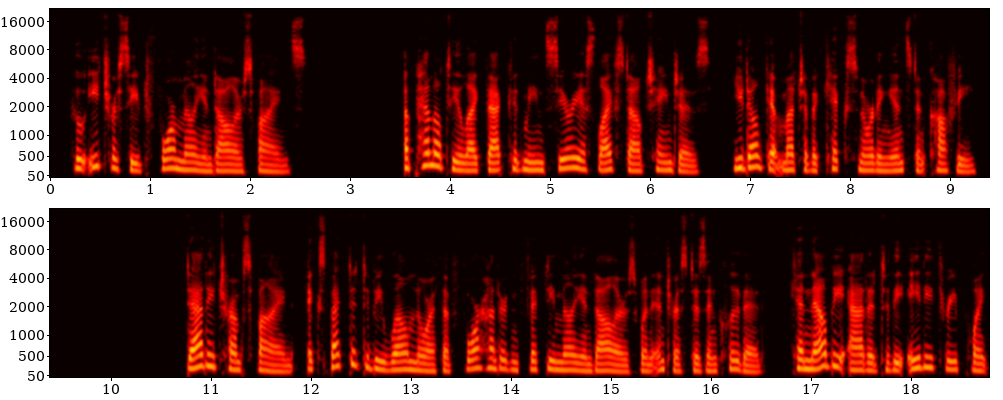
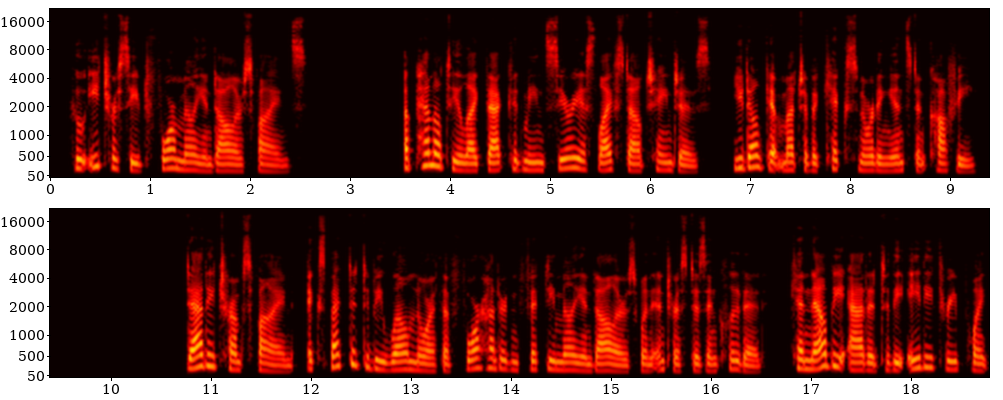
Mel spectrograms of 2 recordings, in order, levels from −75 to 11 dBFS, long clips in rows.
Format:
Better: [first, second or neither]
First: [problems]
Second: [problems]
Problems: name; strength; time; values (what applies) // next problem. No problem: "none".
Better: first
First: none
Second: thin; very slightly; fading below 300 Hz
